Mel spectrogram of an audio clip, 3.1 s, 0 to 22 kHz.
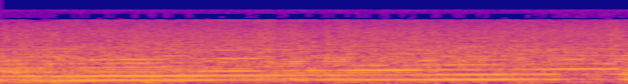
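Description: A race car engine is held in third gear and revved to about 8,000 rpm on a track. It makes a loud, continuous buzzing drone whose pitch climbs slowly and steadily, with no voices.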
